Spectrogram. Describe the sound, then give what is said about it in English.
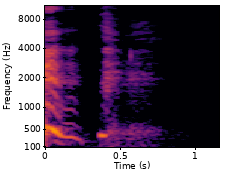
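A voice mimics hiccups with two quick, sharp gasping catches of breath, the second following a brief pause and trailing off into a soft breathy fade. Fairly loud. “Because it's just like you can't stop yourself from going like,”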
